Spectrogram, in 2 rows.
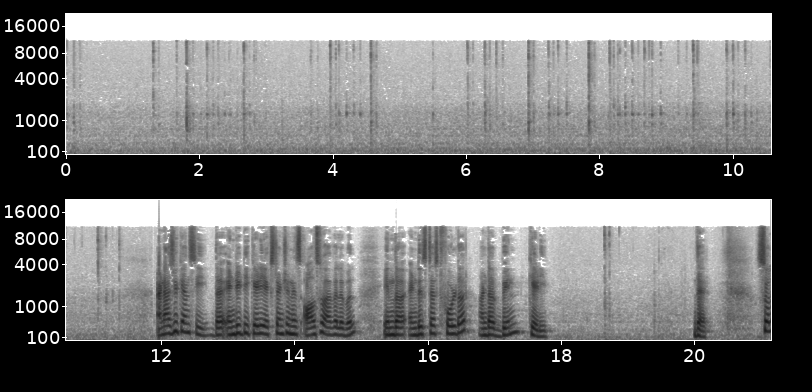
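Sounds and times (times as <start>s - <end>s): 
typing a command on a computer keyboard: 0.0s - 0.3s, 1.3s - 2.9s, 3.6s - 4.7s, 5.5s - 11.5s, 18.6s - 18.9s
speech: 12.0s - 17.9s, 20.0s - 20.3s, 21.0s - 21.1s.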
